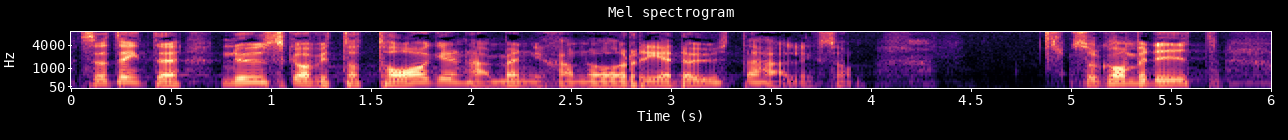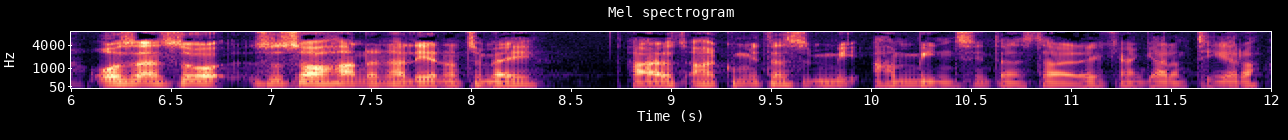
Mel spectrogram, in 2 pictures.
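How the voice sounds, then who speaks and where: A young man giving a sermon with a personal testimony, telling his story in a conversational, animated way. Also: fairly high pitch. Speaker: preacher. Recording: long hall reverb.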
